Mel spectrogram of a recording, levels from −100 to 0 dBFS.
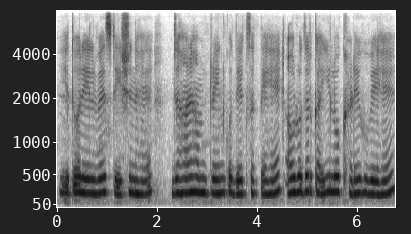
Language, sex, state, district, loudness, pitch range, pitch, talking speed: Bhojpuri, female, Bihar, Saran, -13 LUFS, 210-230 Hz, 215 Hz, 170 wpm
